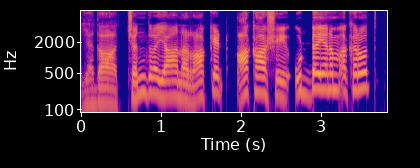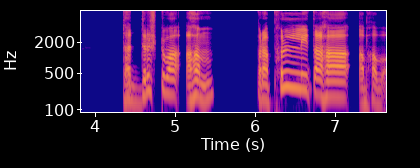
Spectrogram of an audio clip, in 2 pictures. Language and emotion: Sanskrit, happy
